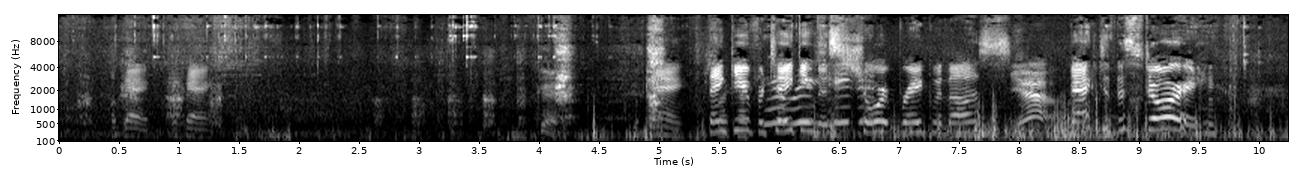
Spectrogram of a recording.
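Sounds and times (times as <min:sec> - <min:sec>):
speech: 0:00.4 - 0:01.6, 0:02.9 - 0:09.8
happy puppy whimpering and yipping: 0:05.6 - 0:06.8.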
